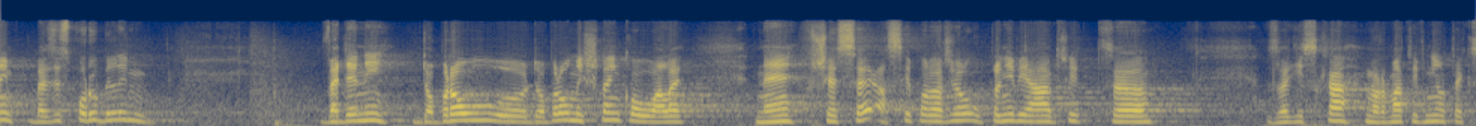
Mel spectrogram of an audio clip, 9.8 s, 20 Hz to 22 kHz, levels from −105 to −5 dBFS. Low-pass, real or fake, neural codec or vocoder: 10.8 kHz; real; none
